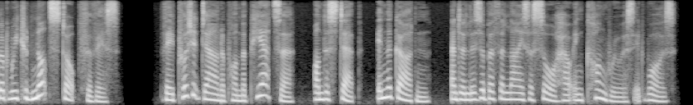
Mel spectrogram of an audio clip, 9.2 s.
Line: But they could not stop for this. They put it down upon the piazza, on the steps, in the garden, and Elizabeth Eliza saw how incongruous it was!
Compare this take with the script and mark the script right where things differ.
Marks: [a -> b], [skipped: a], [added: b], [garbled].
But [they -> we] could not stop for this. They put it down upon the piazza, on the [steps, -> step] in the garden, and Elizabeth Eliza saw how incongruous it was!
